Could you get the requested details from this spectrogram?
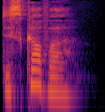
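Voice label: "discover", English, British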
